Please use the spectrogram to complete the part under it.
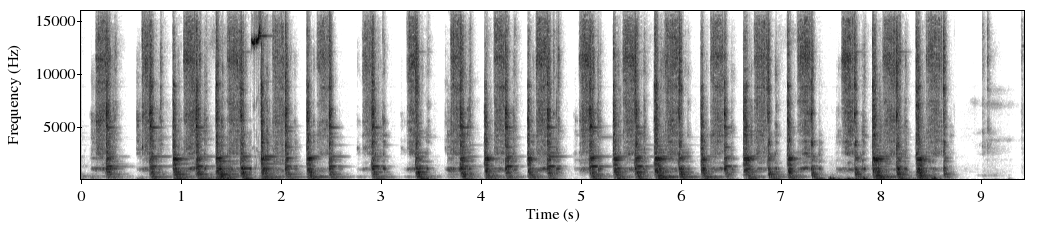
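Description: Ratchet wrench on a bolt at the front hub of a 2012 Chevy 3500HD, clicking in rapid bursts with brief pauses for about nine seconds, close and loud, with no talking.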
